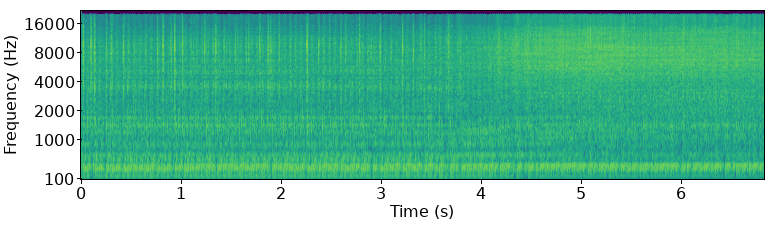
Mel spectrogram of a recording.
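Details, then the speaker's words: Royal Enfield twin, tuned custom build, just started and warming at idle: loud lumpy idle with occasional exhaust crackles and pops (backfires); normal warm-up. "Ouais, mais après, on est qu'au ralenti, ouais. Les retours de flamme, ils sont sympas, ouais."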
